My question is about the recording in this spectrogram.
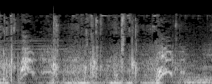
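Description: A small dog yipping a few times, short rising-and-falling calls, over the irregular clatter of a freshly shod horse's iron shoes on cobblestones.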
